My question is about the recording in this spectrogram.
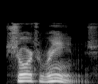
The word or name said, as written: short-range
